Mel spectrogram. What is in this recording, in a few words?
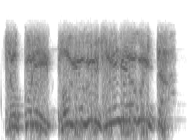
voice message art shooting warning, korean, crew tanks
